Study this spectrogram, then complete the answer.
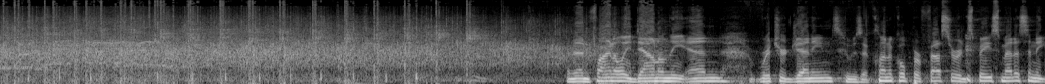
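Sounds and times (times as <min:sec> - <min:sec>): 
audience applause: 0:00.0 - 0:06.6
speech: 0:05.7 - 0:10.4.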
